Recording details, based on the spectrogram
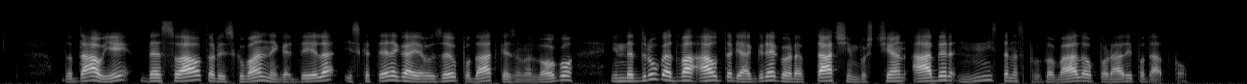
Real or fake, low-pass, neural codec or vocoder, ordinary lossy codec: fake; none; codec, 16 kHz, 0.3 kbps, FocalCodec; none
